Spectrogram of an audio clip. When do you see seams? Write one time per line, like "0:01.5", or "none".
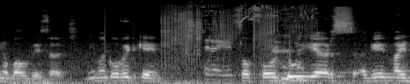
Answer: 0:01.0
